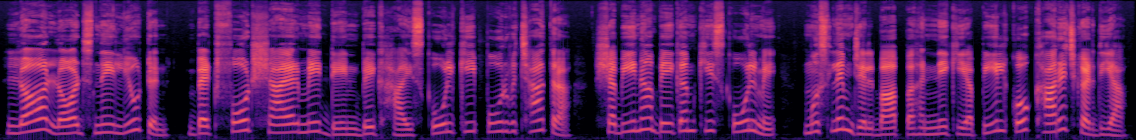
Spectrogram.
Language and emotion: Hindi, neutral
